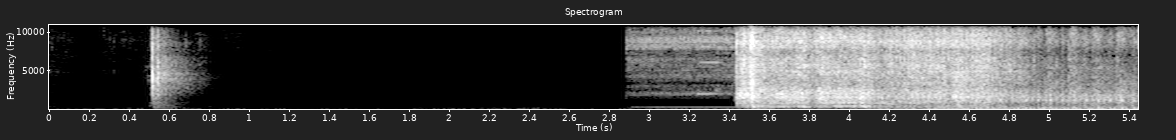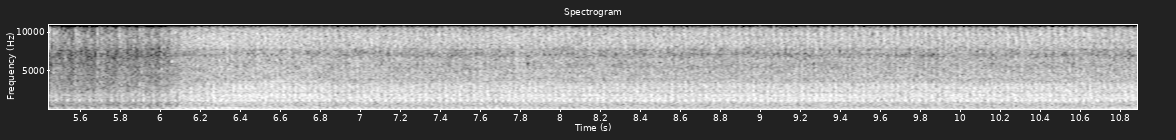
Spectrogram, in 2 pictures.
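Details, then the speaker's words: Honda EU30is inverter generator bought untested at auction: after starting, it settles into a steady, even drone that fills out slightly when a 3 kW load is switched on at half setting; normal running under load. "it's running it's got a 3 Kow peror going to put it in half setting see what it does"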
